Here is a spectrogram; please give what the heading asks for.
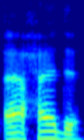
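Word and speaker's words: أحد: Ensuite ahad à vous.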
